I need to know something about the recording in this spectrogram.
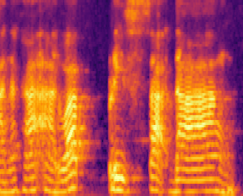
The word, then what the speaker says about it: ปฤษฎางค์: ทำ นี้ Pop R นะ คะ อ่าน ว่า ปฤษฎางค์ ปฤษฎางค์ เป็น คำ ราชาศัพท์ แต่ ว่า หลัง นะ คะ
